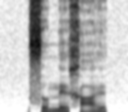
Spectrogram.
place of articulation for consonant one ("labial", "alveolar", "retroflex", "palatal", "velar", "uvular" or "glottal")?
alveolar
